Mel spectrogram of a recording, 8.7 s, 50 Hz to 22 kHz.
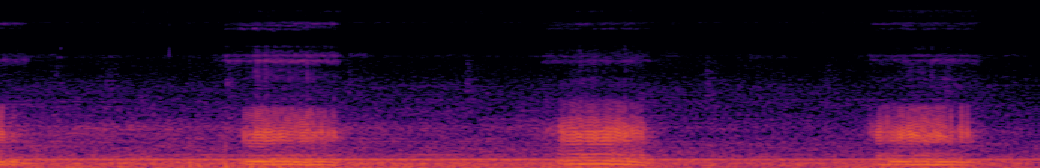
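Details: Snoring while asleep during an acupuncture session: three soft, rattling snores at an even pace, about 20 breaths a minute, over a steady background hum.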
